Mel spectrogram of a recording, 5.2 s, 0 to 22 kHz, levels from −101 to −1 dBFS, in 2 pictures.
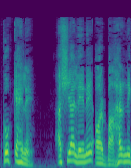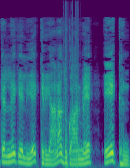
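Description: Across the whole speech clip, the sound is dull and swirly, with nothing above 14.2 kHz. This is likely low-bitrate audio saved at a high bitrate: a 192 kbit/s MP3 carrying the smearing of an earlier coarse encode, around 36 kbit/s Vorbis, which the larger file cannot undo.

From 3.89 to 4.23 s, right after "نکلنے کے لیے کریانہ", there is processor overload crackle. Around thirty very short buffers of a millisecond or two miss their deadlines and drop to silence. Unlike a single dropout, the result is a dense gritty tearing that ends when the load clears.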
